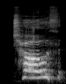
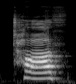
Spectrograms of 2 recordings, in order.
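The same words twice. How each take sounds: First: "Toth" with a hard T and long O, rhyming with both; long-o pronunciation. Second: "Toth" with a hard T and open AW vowel; short-vowel pronunciation. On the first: Teacher listing names for the Crowley tradition, "Toth" with long O. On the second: Teacher offering another way to say it, "Toth" as TAWTH. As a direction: say "Toth" as TAWTH, set apart and emphatic. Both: Shown as a demonstration. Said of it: "depending on how you pronounce that".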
